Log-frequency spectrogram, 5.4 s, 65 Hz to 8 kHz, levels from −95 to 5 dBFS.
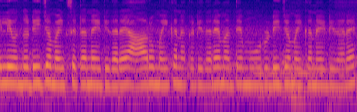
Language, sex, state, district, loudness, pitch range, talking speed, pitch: Kannada, female, Karnataka, Raichur, -32 LUFS, 215-225 Hz, 155 wpm, 220 Hz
